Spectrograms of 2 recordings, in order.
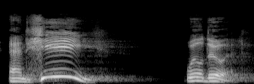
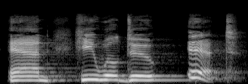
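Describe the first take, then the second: First: The word 'he' is said with stress. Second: The word 'he' is said without stress. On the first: The speaker calls it right. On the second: The speaker calls it wrong.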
